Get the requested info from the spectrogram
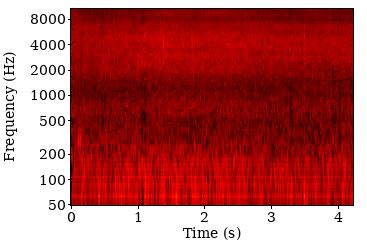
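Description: Mixed vegetables and shredded cabbage sizzling steadily in hot oil in a frying pan over medium-high heat.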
